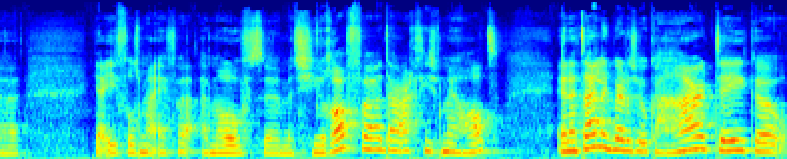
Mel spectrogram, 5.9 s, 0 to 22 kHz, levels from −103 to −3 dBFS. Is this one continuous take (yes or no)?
yes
